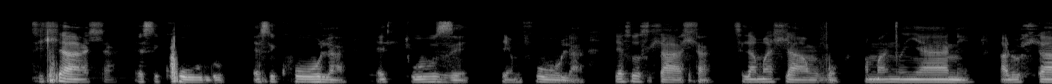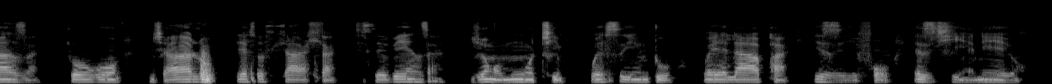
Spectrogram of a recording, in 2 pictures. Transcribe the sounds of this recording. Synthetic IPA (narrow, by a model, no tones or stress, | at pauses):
siɬaɬa | esikʰulu | esikʰula | eɮ̥ʱuzɛ | leɱfuːla | lɛsosi̥ɬaɬa | silamaɬaɱvʱu | amaŋ͡ǀiɲanɛ | aluɬaza | ɬɔɣɔ | nd͡ʒʱalɔ | lɛsosi̥ɬaɬasi̥sɛβɛnd͡zʱa | nd͡ʒʱɛŋomutʰi | wesintʼu | ɔjɛlapʰa | izifɔ | ezit͡ʃʼijɛnɛːjɔ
